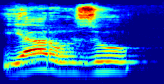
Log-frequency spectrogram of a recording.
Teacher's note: را ساکن سے پہلے زبر رہے تو بھی را کو موٹا پڑھتے ہیں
